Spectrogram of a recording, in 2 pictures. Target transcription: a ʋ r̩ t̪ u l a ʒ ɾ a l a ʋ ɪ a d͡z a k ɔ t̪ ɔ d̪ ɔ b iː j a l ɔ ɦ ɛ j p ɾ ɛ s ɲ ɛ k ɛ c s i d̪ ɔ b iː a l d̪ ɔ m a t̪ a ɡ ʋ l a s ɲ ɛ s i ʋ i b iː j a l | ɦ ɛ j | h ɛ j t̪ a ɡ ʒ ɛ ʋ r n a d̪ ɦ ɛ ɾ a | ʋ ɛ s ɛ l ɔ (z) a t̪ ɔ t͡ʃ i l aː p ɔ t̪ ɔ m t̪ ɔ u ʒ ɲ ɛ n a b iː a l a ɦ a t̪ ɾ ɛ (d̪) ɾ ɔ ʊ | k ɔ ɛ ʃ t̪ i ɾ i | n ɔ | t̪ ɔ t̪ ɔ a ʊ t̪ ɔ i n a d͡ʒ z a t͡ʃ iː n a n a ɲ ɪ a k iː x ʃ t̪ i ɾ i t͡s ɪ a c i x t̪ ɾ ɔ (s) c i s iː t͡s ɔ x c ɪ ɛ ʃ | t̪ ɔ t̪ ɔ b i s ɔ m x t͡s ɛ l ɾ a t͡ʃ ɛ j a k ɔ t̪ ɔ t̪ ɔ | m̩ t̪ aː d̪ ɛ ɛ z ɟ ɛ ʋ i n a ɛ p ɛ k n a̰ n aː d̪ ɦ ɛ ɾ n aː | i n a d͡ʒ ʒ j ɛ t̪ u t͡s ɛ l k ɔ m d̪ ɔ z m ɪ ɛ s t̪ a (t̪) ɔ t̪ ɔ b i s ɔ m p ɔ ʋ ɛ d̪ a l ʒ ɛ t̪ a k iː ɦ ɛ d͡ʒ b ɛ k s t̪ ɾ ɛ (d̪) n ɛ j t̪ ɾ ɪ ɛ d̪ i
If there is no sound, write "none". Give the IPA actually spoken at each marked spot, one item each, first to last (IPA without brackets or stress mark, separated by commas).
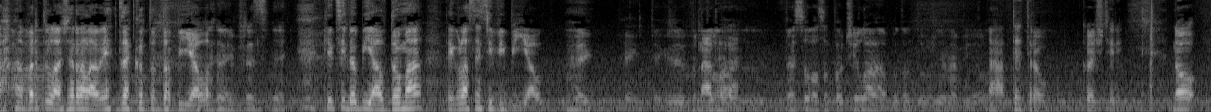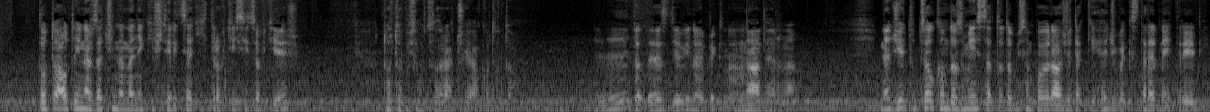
s, t̪, x, t̪, d̪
